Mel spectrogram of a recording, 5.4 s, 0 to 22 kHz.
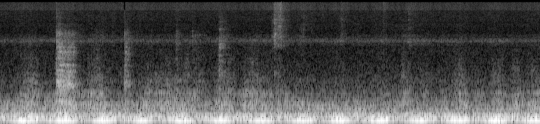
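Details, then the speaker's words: Evergo GE-Vent 52" hugger ceiling fan, 1986, stamped motor, model 4E-6EALW-P3S, with light kit and globe, on low speed: faint hum with soft rhythmic ticking two or three times a second, something rubbing or loose, cause unknown; abnormal noise on low. "Go down to low. I had it perfectly fine, and now it's making all sorts of noises."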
